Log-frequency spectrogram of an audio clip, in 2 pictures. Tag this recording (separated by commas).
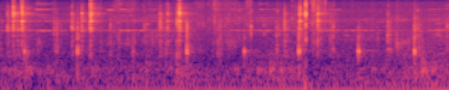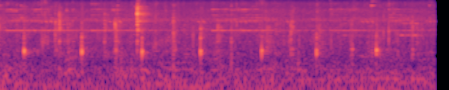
Clip-clop, Animal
